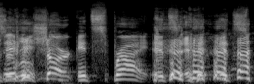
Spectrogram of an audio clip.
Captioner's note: laughing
